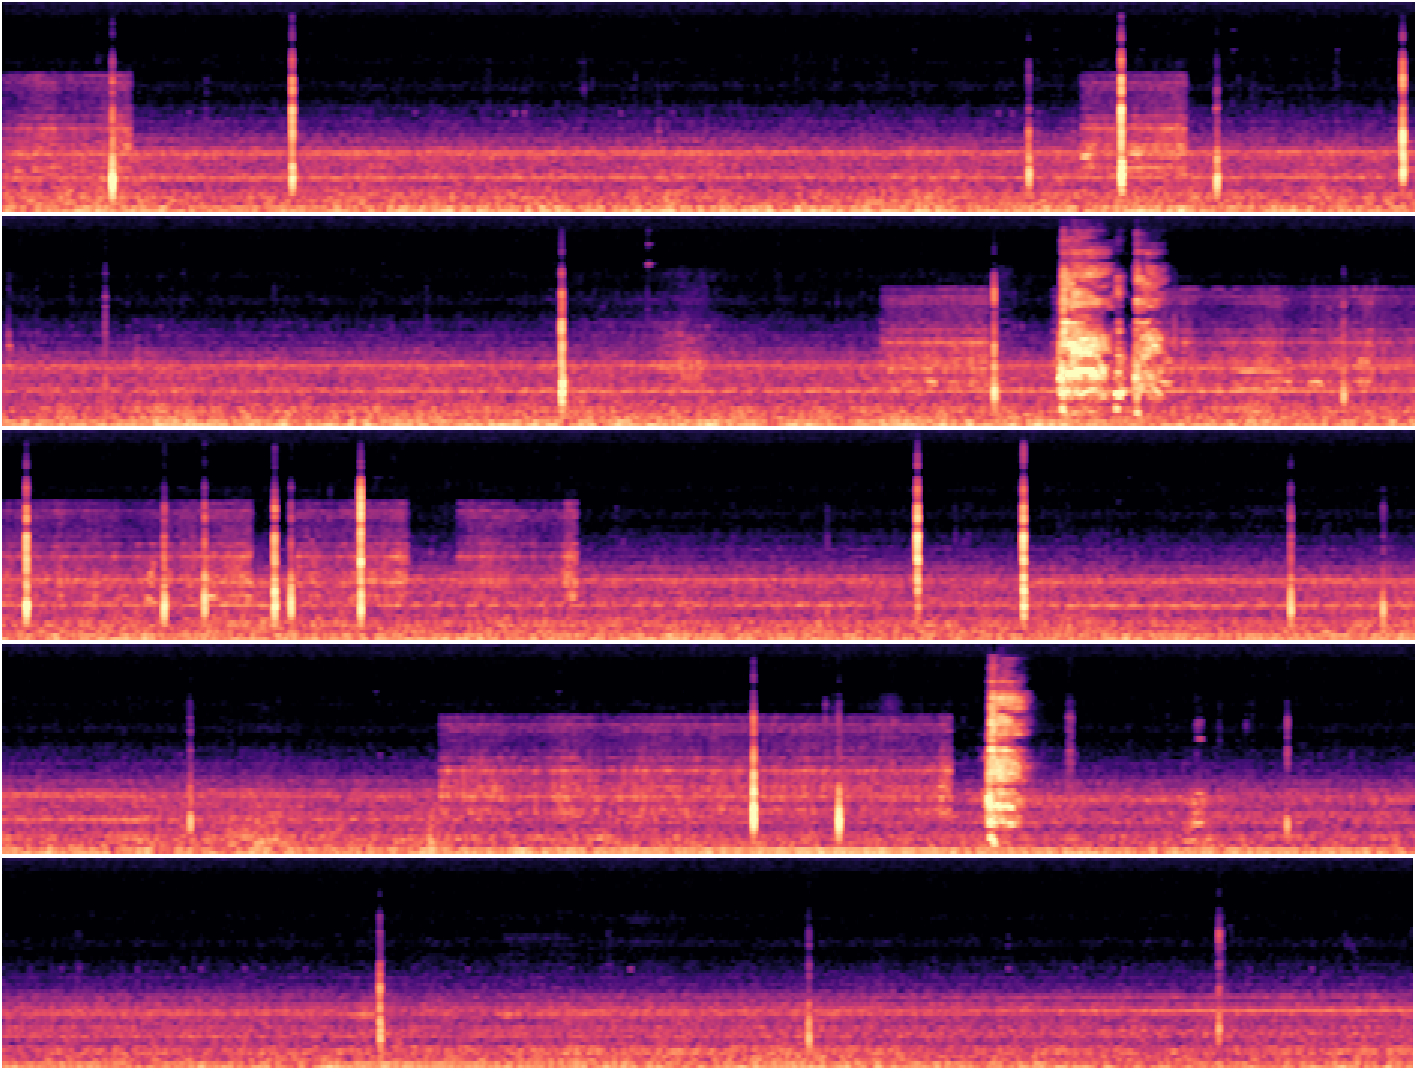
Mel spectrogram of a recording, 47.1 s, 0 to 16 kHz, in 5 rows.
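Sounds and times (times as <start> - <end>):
car road and engine noise: 0.0 - 47.0
faint steady whine: 0.0 - 47.0
steady high-pitched tone: 12.6 - 23.8.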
